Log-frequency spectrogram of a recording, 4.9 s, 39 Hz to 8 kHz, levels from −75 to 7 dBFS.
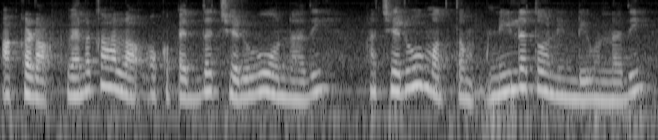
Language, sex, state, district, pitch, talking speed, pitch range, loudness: Telugu, female, Telangana, Hyderabad, 225 Hz, 145 wpm, 200-255 Hz, -21 LUFS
